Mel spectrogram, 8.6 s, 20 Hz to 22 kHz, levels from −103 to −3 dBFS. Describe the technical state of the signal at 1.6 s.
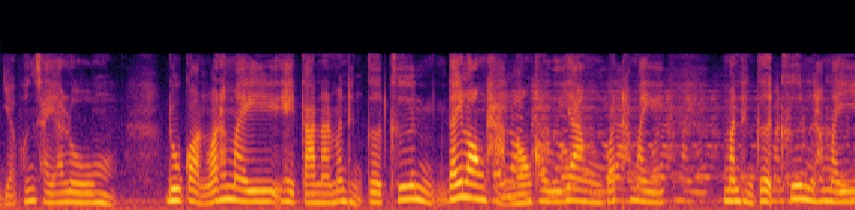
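At 1.6 s the speech is intact, with no fault; it has simply passed through normal call microphone processing, which limits the band to 8 kHz and trims the lowest bass.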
